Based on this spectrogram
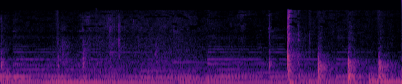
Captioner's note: knock at door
